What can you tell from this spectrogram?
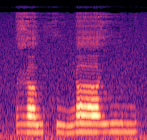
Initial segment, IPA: ɣ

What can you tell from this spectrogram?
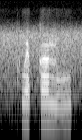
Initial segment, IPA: kʷʰ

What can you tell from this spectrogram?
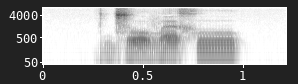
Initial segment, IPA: d͡z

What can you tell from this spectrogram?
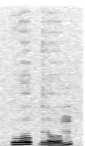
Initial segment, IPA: w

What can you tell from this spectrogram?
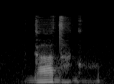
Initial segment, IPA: ɡ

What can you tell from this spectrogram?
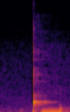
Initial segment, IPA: ǃʰ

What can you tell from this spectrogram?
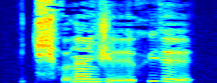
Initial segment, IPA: t͡ɕʰ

